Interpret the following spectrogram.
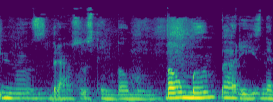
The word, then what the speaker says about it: Balmain: Balmain Paris, né? Porque o jeito certo de falar é Balmain. Mas tudo bem. Todo mundo fala Balmain. O MC Daniel fala Balmain. Então todo mundo acaba falando Balmain também.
